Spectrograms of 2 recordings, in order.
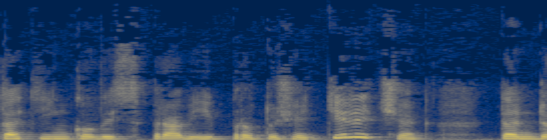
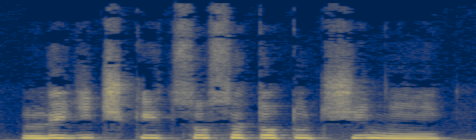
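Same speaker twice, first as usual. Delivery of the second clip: a higher-pitched grandmother's alarmed cry; 5 semitones higher than usual. A narrator's reading. Grandmother shocked at the mess, exclaiming. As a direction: throw up your hands in alarm. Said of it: "vykřikla babička".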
